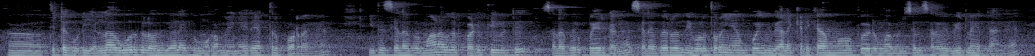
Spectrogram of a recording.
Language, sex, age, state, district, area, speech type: Tamil, male, 45-60, Tamil Nadu, Cuddalore, rural, spontaneous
